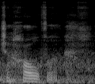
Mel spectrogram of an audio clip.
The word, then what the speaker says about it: Jehovah: name differently but in english his name is pronounced jehovah and so um and that's how he does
